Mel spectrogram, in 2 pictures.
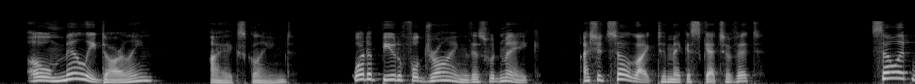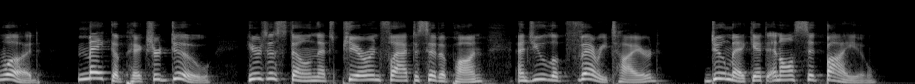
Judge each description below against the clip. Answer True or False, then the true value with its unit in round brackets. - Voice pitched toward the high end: False (175 Hz)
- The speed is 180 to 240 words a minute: False (170 wpm)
